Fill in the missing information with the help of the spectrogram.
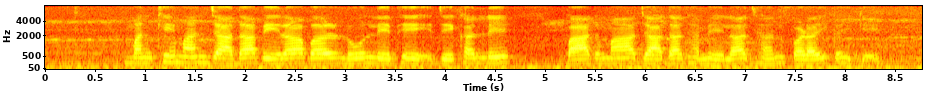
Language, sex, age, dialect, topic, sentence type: Chhattisgarhi, female, 41-45, Eastern, banking, statement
